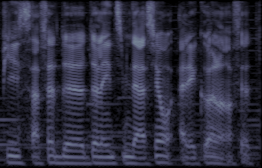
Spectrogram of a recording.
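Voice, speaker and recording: Faint music sits behind this middle-aged man's lowish, gravelly voice, which is brisk and shows little pitch movement. Interviewed as a comic book author, he recounts his own story in a Québécois French accent, stuttering with frequent repeated words and sounds.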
